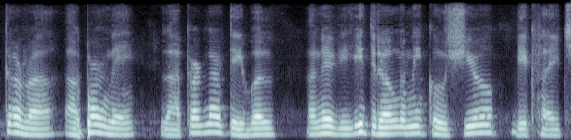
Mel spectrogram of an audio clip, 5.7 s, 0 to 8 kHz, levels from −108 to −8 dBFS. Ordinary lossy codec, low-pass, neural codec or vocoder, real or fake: none; 7.2 kHz; codec, 24 kHz, 0.9 kbps, WavTokenizer, medium music audio release; fake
